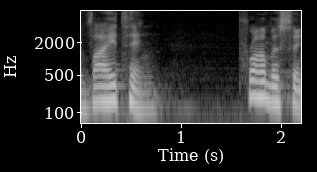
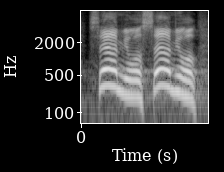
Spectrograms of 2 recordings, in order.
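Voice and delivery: calling out; 6 semitones higher, 8 dB louder than usual. Acted. God calls second time.

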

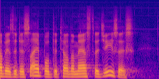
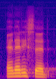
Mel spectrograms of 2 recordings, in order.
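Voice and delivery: normal talking voice

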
